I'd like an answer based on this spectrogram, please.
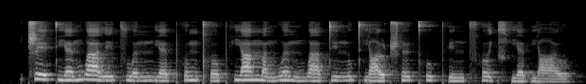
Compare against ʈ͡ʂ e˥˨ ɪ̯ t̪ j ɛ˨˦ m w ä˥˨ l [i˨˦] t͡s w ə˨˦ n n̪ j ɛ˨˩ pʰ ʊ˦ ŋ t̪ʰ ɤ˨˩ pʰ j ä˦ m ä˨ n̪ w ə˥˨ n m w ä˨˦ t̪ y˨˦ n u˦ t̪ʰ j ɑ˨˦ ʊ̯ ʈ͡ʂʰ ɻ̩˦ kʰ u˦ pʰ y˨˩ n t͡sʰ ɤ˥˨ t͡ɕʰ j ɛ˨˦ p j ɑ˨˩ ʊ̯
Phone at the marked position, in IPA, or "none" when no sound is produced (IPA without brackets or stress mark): i˨˦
